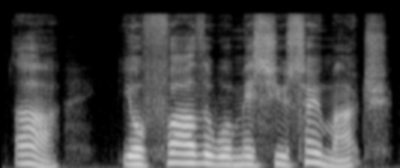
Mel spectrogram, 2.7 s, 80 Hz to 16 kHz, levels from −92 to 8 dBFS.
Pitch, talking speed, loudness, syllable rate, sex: 170 Hz, 155 wpm, -16 LUFS, 4.6 syllables/s, male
